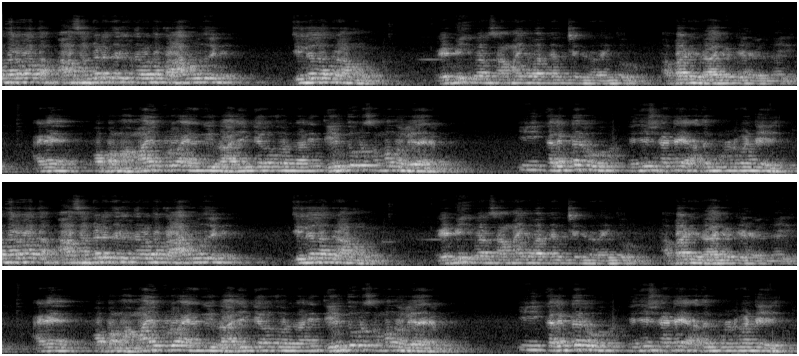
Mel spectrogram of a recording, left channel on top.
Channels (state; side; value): normal; both; correlation 0.63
